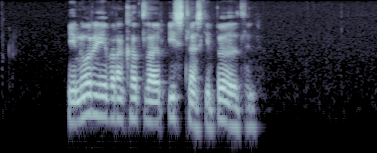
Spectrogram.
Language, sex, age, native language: Icelandic, male, 50-59, Icelandic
